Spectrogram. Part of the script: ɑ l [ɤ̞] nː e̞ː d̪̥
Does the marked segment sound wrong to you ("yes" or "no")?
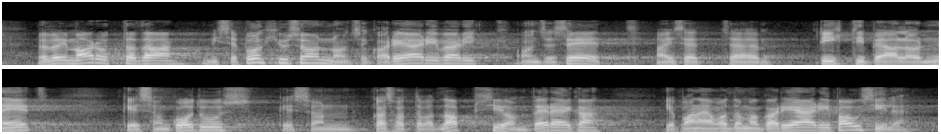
yes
